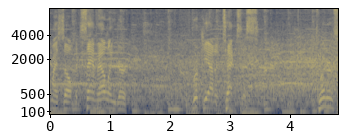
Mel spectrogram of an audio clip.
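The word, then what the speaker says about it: Ehlinger: so nice they i've been saying sam ellinger's name wrong so now i get a chance to correct myself at sam ellinger rookie out of texas twitter's a friendly place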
